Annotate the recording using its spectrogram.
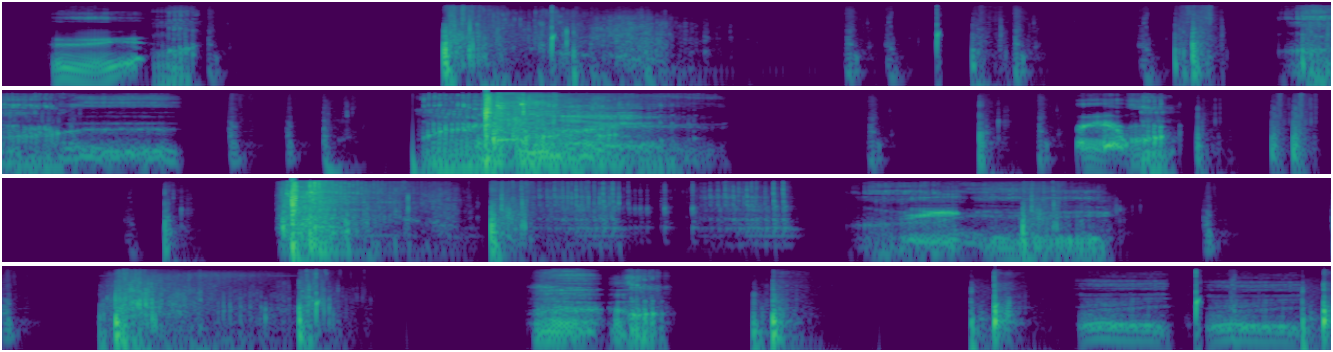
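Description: A pickaxe chips and breaks blocks in short bursts.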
